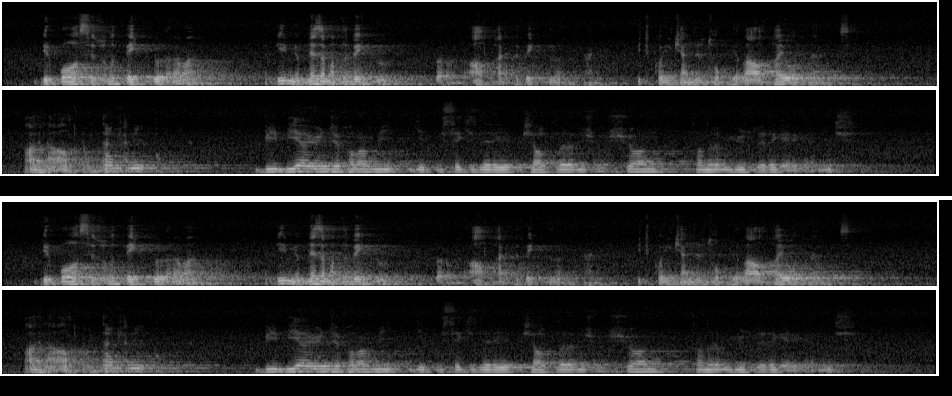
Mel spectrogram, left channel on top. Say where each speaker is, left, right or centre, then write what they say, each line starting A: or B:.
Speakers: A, on the left; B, on the left.
A: bir boğa sezonu bekliyorlar ama bilmiyorum ne zamandır bekliyorlar onu. 6 aydır bekliyorlar yani. Hani Bitcoin kendini toplayalı 6 ay oldu neredeyse. Hala
B: Aynen.
A: altcoin'ler
B: Son
A: kendini
B: bir,
A: toplayacak.
B: bir, bir ay önce falan bir 78'lere 76'lara düşmüş. Şu an sanırım yüzlere geri gelmiş.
